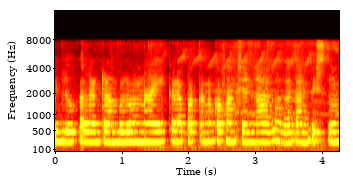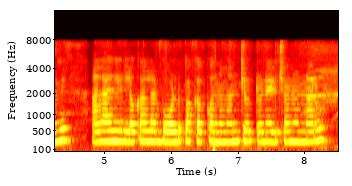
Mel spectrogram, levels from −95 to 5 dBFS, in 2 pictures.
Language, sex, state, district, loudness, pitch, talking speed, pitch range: Telugu, female, Andhra Pradesh, Guntur, -16 LUFS, 235 Hz, 135 wpm, 235-245 Hz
